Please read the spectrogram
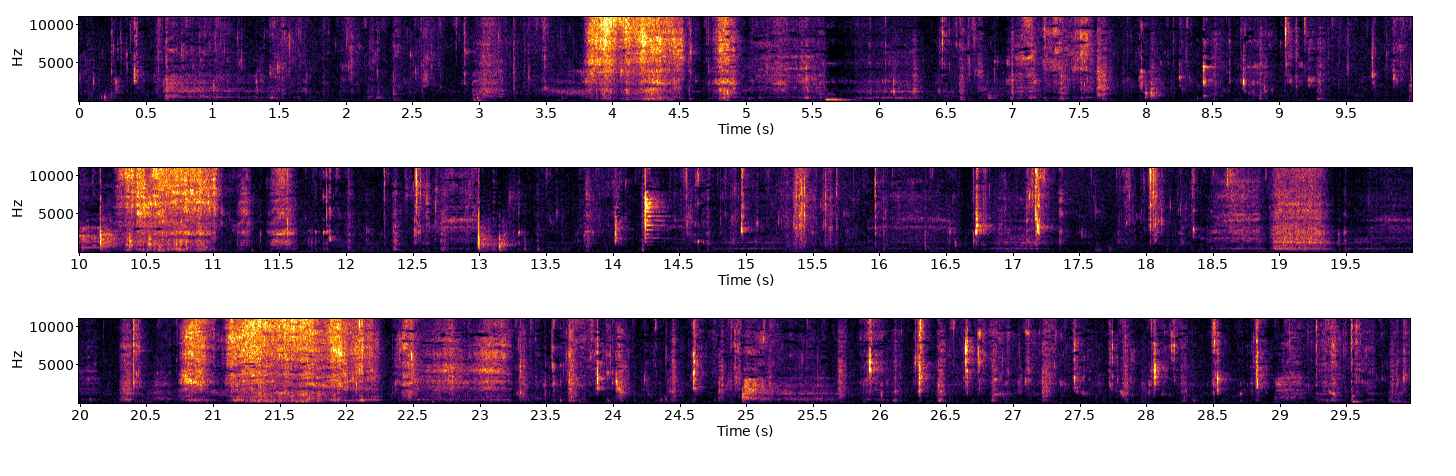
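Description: Close-up wet chewing and slurping of spicy instant noodles, with several long slurps spread through, between many short wet mouth clicks and smacks.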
